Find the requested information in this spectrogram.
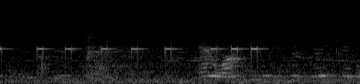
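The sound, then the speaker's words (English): Keypad tones from a cordless phone being dialed in a kitchen: a quick series of short, clear electronic beeps in a fairly even rhythm, some tones differing in pitch, over a quiet background. “He picks up a cordless phone and dials.”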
